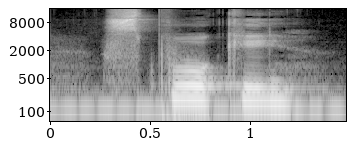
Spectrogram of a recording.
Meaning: calm, calmness, tranquility, placidity, peace, quiet, peacefulness
- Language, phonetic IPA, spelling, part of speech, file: Ukrainian, [ˈspɔkʲii̯], спокій, noun, Uk-спокій.ogg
